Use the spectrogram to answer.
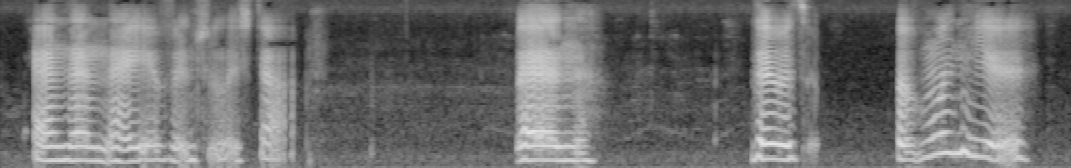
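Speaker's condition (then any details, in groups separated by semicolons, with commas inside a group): Spinal muscular atrophy type 2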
